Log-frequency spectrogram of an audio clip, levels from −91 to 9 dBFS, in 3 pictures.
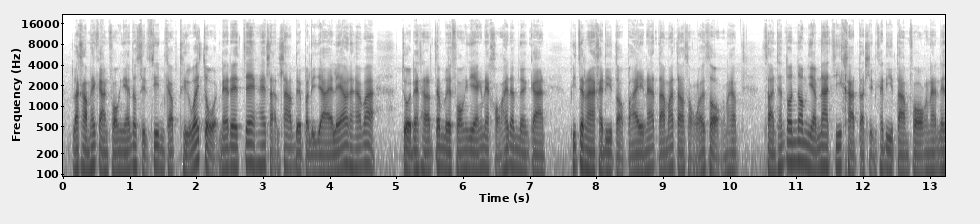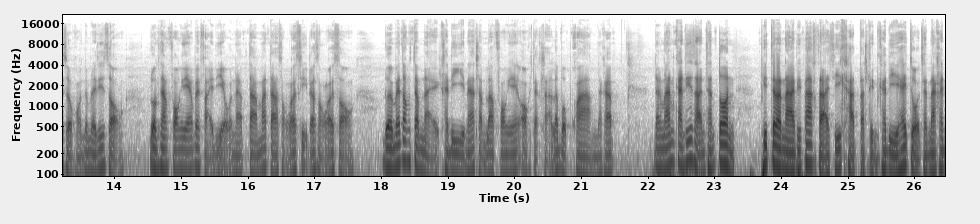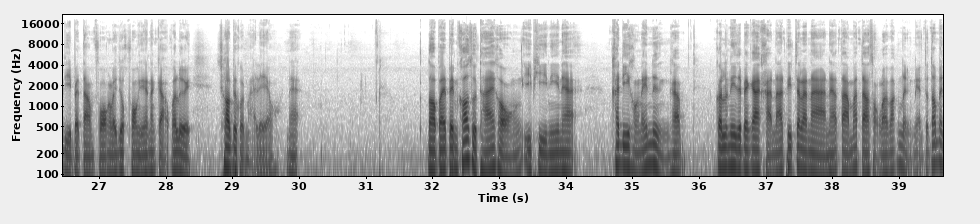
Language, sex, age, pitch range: Thai, male, 20-39, 100-120 Hz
